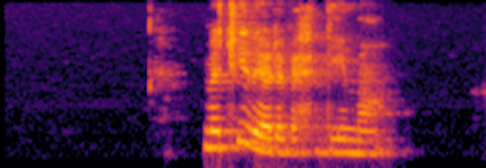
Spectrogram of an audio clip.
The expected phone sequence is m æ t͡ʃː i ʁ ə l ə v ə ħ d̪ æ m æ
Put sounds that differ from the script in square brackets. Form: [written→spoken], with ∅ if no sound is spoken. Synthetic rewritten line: m æ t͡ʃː i [ʁ→ð] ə [l→ɾ] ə v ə ħ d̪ [æ→i] m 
